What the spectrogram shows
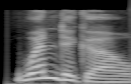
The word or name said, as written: wendigo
